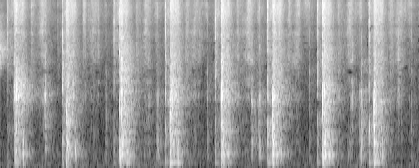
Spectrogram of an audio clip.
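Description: A deck of cards shuffled in the hands, with soft papery swishes of card on card about twice a second.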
